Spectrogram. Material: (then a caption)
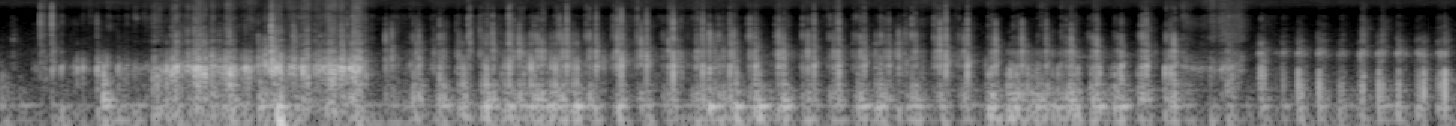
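Knit fabric. Long pink nails scratch the knit fabric upper of a hollow, empty pink Champion sock-style sneaker held in the hands. A louder, dense rasping scratch in the first few seconds gives way to quick, irregular scratching strokes, about four per second, with a soft, muffled fabric tone.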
